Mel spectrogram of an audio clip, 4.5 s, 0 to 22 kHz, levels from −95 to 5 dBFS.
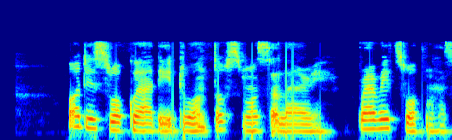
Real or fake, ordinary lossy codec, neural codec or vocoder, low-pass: real; none; none; 7.2 kHz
